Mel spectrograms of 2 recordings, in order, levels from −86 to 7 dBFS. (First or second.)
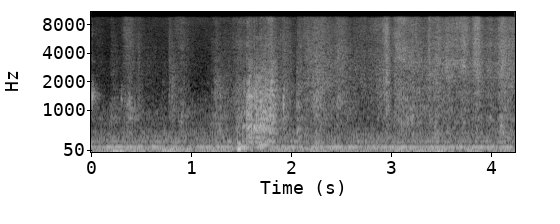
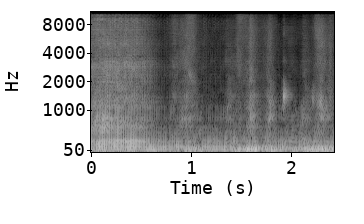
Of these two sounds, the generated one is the second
